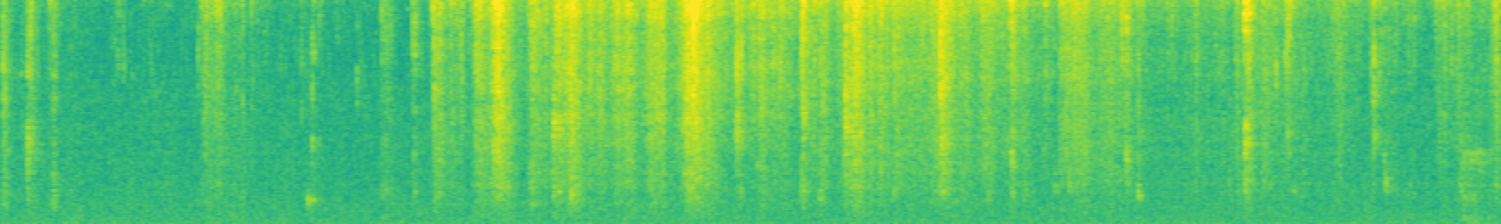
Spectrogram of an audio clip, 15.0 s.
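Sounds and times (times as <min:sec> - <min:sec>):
crunchy chewing of chips: 0:00.0 - 0:01.4, 0:02.0 - 0:15.0.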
